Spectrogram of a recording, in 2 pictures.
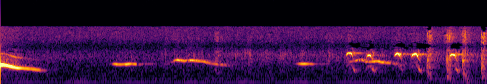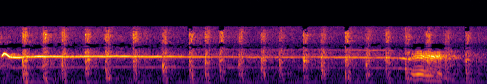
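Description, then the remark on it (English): Coyotes howl in the CBS Radio drama Luke Slaughter of Tombstone: a few short wavering yips and cries, then a long sustained howl that slides downward at the end, over a steady rhythmic clopping in the background. “Beginning to know all the coyotes by name.”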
